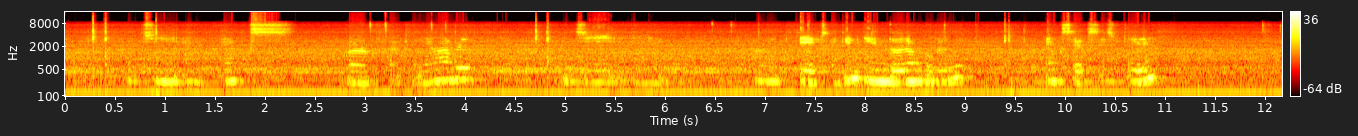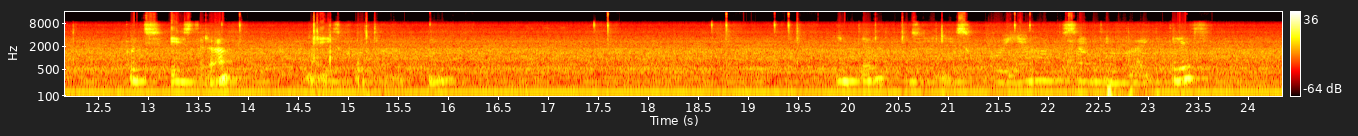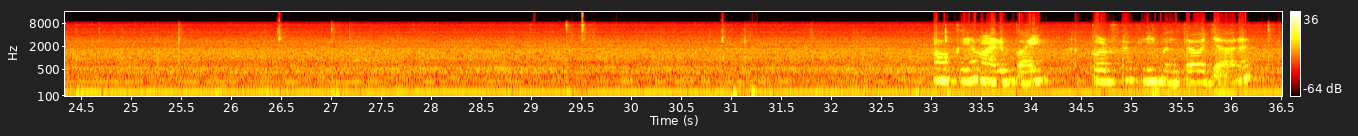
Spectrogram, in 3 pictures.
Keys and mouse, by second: 0.2 g, 3.7 click, 4.6 g, 7.4 shift+click, 8.6 g, 13.7 click, 14.6 g, 18.7 click, 19.3 click, 20.3 g, 22.7 KP_4, 23.0 KP_4, 23.2 KP_4, 24.4 KP_4, 24.6 KP_4, 24.8 KP_4, 25.0 KP_4, 26.3 g, 29.4-31.8 typing, 33.1 Tab.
